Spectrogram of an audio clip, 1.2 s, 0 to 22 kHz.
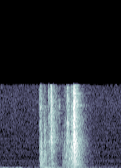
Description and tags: DoorOpen4cs
A house door opening
house, open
